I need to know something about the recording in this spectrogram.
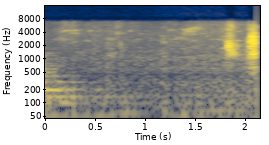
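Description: A pause in a man's talk into a microphone: faint room tone, then a quick breath just before he speaks again near the end.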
